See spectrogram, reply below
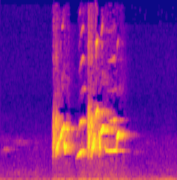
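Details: Wild European goldfinch gives a brief burst of high, liquid twittering, quick tinkling notes tumbling together for under a second against a quiet background.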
